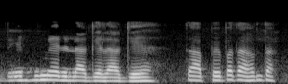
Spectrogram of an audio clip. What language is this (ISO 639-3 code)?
pan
